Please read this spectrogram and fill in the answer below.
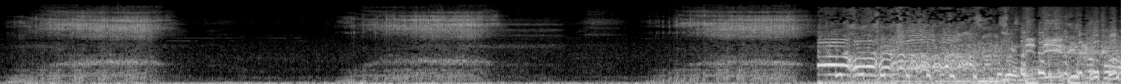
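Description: Three loud, rasping snores at about 12 per minute, then music cuts in; heavy snoring in sleep.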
